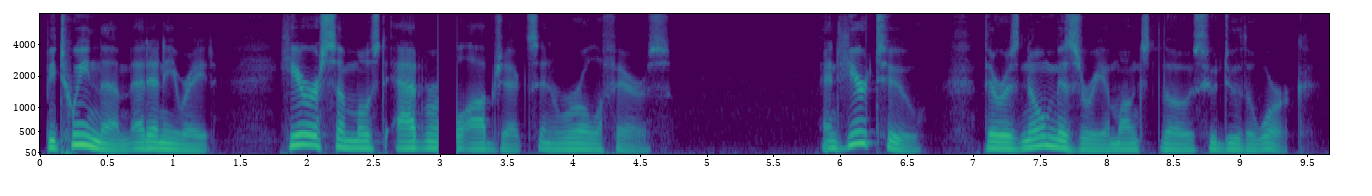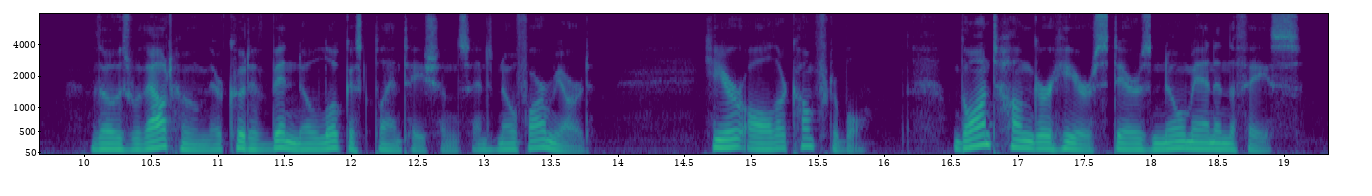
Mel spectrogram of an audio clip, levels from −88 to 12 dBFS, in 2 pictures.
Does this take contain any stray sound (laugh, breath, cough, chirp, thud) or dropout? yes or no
yes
